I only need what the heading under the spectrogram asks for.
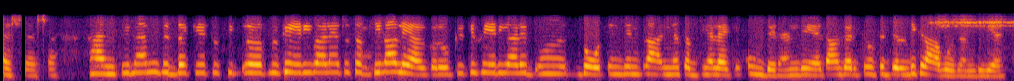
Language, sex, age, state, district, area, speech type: Punjabi, female, 18-30, Punjab, Kapurthala, urban, conversation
